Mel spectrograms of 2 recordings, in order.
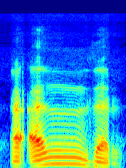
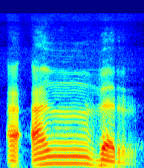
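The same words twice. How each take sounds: Both takes have the same delivery.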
